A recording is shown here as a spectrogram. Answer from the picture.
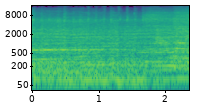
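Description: Live rock band playing a loud stretch without vocals, with a steady held note over the drums and bass, recorded from the arena crowd.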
